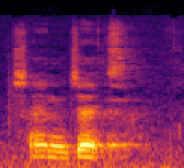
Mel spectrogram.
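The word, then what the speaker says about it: Shannon Jackson: for you to tell me your name and spell it please Shon Jackson s h a n n o n j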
